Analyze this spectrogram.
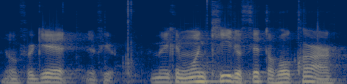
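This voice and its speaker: A man who works as a locksmith, giving a casual hands-on demonstration and thinking aloud in a relaxed, halting way while he works. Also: medium pitch. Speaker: locksmith demonstrating key making.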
